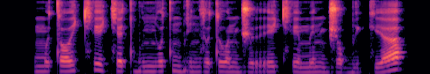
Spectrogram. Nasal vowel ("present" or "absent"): absent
